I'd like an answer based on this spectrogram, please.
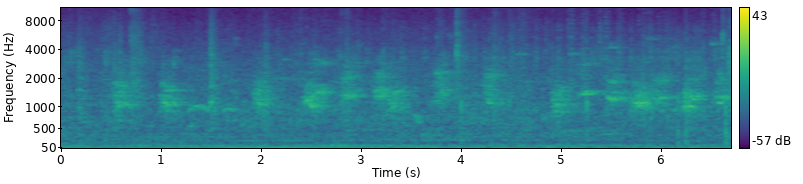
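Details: Pure white Shih Tzu puppies, 13 days old, whimper and squeak in short, repeated high-pitched cries.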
